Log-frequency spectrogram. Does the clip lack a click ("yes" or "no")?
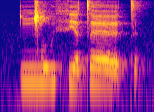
no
